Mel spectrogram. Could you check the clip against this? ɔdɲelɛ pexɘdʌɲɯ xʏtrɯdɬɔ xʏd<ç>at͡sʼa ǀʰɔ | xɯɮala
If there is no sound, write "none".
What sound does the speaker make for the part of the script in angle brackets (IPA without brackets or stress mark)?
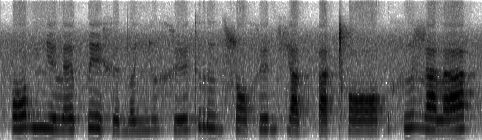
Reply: ç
